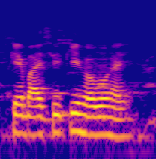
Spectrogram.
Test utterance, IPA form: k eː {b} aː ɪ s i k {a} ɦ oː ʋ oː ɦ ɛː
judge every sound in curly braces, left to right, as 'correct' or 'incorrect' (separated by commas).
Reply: correct, incorrect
